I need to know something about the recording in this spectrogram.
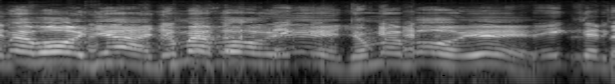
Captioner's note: speaking Spanish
